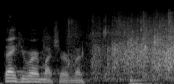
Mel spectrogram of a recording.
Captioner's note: applause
